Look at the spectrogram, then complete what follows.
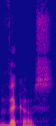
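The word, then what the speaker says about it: Vikos: Their B, a.k.a. beta, would be pronounced Vita in English. So it's not called Bicos, it's called Vicos.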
